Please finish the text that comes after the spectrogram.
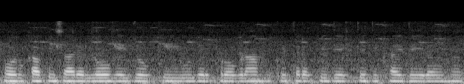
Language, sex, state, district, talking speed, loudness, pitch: Hindi, male, Rajasthan, Bikaner, 205 wpm, -17 LUFS, 150 Hz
